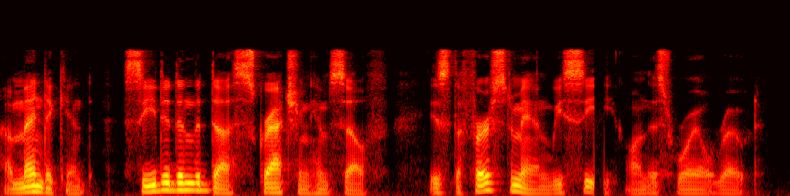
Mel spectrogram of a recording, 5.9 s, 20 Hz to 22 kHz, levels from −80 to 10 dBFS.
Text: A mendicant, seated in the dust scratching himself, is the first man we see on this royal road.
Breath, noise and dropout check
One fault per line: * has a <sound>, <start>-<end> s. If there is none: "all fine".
* has a dropout, 4.5-4.5 s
